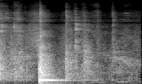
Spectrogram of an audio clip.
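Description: A light click, then a louder sharp knock about half a second in, as a plastic cutting mat is lifted and propped against a cardboard box as a toy-car ramp.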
